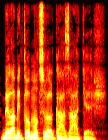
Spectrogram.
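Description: Brief: man voicing an old gruff sergeant, weary and exasperated. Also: fairly low pitch, a bit bright, no echo, studio quality. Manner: tired, exasperated.

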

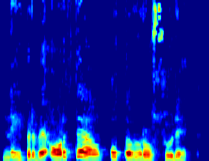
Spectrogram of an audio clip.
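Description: A woman's voice: a little high, expressive, dark tone, husky. A woman voicing a furious, imperious queen who screams orders at the top of her voice. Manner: shrieking and imperious. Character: furious, screeching tyrant queen.

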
